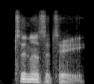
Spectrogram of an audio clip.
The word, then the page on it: tonicity: British English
